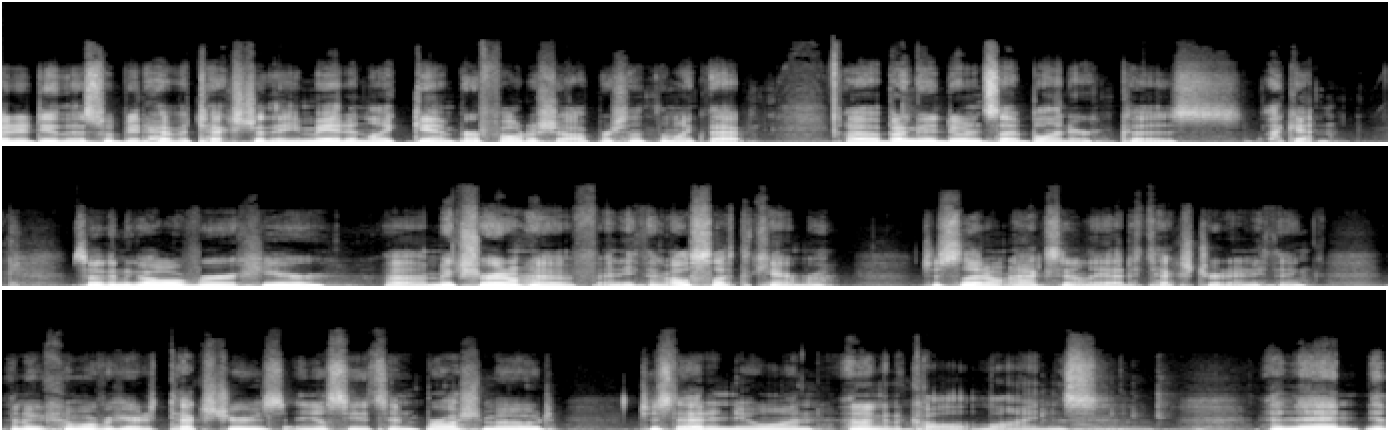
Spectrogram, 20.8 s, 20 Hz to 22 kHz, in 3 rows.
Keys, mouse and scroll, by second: 0.2 click, 0.2 middle click, 0.5 middle click, 4.9 shift+space, 5.5-5.8 scroll down 1, 5.8 middle click, 6.1 middle click, 6.4 middle click, 6.6 middle click, 10.1 a, 10.8 right click, 14.4 click, 16.4 click, 16.7 click, 16.8 click, 18.1 click, 19.1-19.8 typing, 19.9 Return.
